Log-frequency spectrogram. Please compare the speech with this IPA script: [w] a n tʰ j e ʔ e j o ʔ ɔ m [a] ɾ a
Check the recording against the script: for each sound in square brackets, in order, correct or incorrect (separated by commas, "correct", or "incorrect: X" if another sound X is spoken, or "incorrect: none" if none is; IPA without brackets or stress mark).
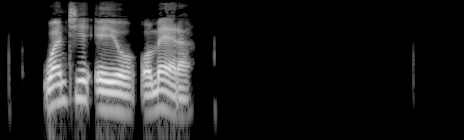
correct, incorrect: ɛ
